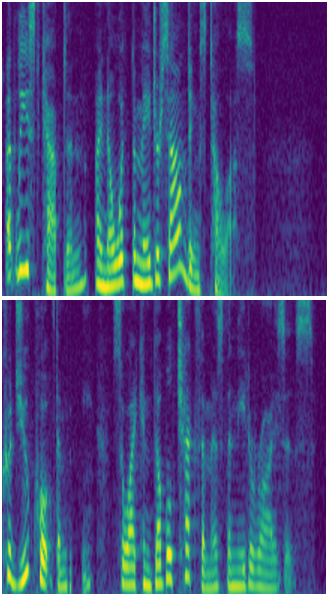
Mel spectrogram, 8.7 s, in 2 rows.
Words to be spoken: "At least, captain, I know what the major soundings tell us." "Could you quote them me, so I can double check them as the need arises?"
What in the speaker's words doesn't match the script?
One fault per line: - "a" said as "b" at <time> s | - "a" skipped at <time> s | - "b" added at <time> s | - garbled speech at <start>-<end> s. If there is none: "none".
none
